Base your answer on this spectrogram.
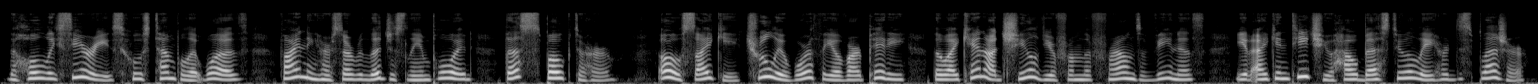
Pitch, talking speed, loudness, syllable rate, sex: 245 Hz, 170 wpm, -19 LUFS, 4.7 syllables/s, female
